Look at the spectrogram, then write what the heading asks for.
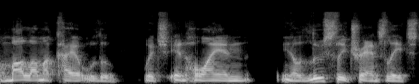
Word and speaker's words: Kaiaulu: This Malama Kaiaulu, is that how you pronounce it? Yeah, Kaiaulu.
